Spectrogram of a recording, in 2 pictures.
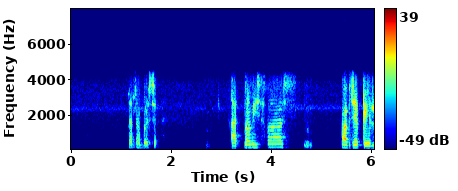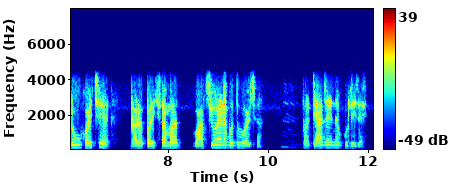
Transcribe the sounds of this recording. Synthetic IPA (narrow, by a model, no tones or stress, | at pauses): bəɾa̰bə̰ɾt͡ʃʰe | at̪məʋɪʃʋas | apd͡ʒepɛlũhojt͡ʃʰe | bʱaɽək̚pəɾikʃamã | ʋãt͡ʃjũeɽ̃ebəd̪ʱũɦojt͡ʃʰe | pəɳt̪jãd͡ʒəinebʱulid͡ʒaj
